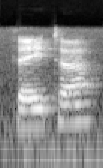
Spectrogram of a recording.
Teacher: Theta has the th sound the the voiceless th sound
